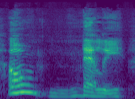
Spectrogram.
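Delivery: loud, drawn-out petulant complaint. A narrator's reading. Catherine complains to her maid Nelly, petulantly. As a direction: whine it out slowly, put out. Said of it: "she added petulantly".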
